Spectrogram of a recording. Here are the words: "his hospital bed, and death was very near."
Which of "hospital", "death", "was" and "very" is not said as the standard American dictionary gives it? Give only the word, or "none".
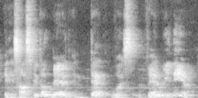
death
